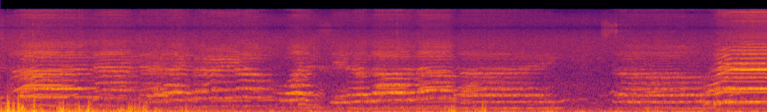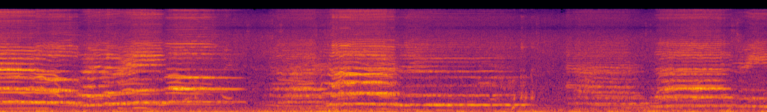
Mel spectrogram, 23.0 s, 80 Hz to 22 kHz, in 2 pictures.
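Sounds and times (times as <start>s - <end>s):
group of young singers unaccompanied: 0.0s - 23.0s.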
